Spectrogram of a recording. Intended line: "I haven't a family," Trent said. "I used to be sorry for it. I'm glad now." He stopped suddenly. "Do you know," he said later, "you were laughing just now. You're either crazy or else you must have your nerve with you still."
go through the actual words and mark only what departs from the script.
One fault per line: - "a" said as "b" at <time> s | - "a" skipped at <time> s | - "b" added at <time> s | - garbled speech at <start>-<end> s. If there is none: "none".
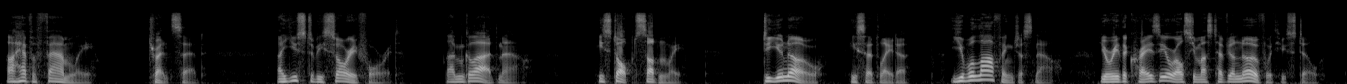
- "haven't" said as "have" at 0.1 s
